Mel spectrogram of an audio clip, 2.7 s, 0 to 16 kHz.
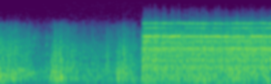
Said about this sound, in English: We don't have a front doorbell. Oh? Then I guess it's the phone. It's 5 o'clock in the morning. Who's calling us?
